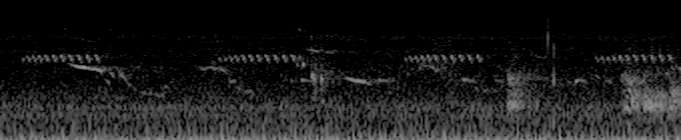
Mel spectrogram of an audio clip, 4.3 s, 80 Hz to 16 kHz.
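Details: Magpie-shrike (Urolestes melanoleucus) singing during a morning drive on 15 April 2011, somewhat faint: rapid pulsed buzzy notes followed by thin falling whistles, repeating about every 1.2 seconds against steady low engine-like noise.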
